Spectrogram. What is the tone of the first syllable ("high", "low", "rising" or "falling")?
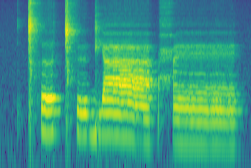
high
